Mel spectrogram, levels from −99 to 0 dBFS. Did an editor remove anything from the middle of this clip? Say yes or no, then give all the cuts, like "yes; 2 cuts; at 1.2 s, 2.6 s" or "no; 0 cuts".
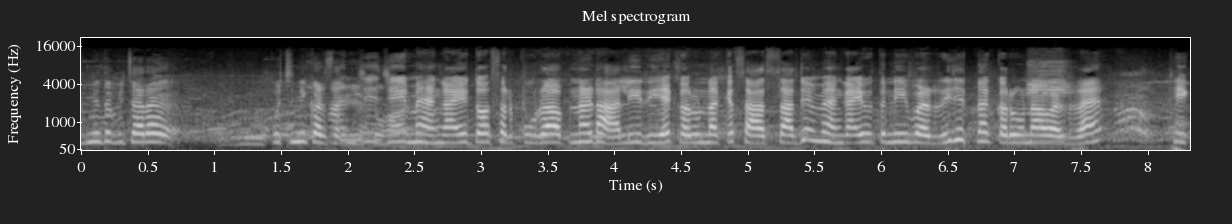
yes; 1 cut; at 2.1 s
